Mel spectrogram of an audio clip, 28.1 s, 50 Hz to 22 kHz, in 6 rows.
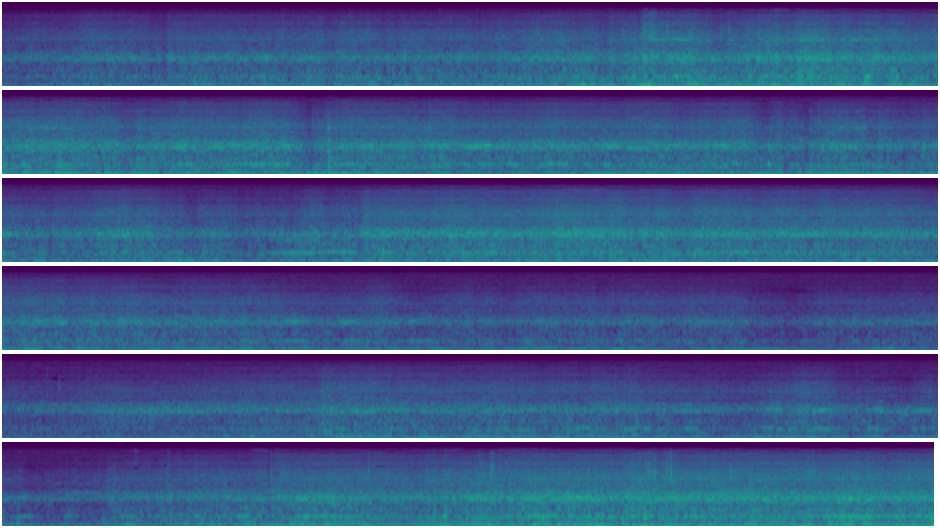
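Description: Riding noise of a BMW F650GS motorcycle at road speed: wind rushing over the microphone with the engine running underneath. The rush swells in the first few seconds, eases in the middle and grows again near the end.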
